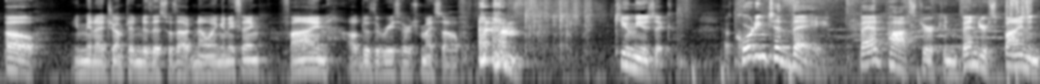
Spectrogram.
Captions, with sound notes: Oh, you mean I jumped into this without knowing anything? Fine, I'll do the research myself. (clears throat) Cue music. (upbeat rock music) According to they, bad posture can bend your spine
